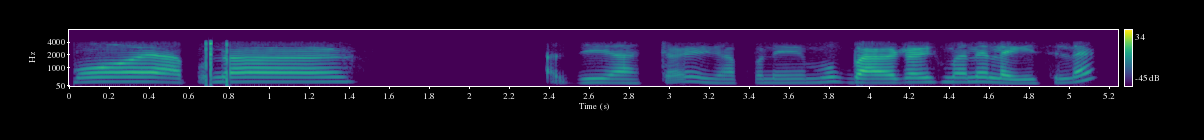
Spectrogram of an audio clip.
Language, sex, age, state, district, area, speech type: Assamese, female, 18-30, Assam, Morigaon, rural, conversation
